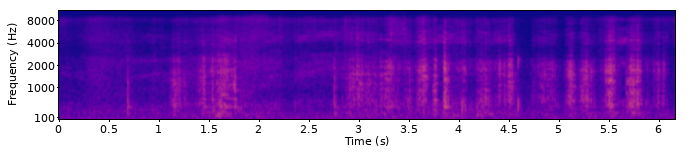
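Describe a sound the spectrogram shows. A crayon scrapes across a wall.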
